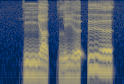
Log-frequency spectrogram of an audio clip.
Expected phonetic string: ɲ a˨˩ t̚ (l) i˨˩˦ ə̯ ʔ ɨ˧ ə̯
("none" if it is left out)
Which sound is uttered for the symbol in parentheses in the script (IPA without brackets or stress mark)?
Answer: l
